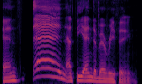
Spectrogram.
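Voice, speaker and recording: A man's voice: medium pitch, huge pitch swings, a little slow. A man chatting casually and thinking aloud as a live streamer reacting to game trailers. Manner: rambling, informal, thinking aloud.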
